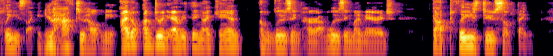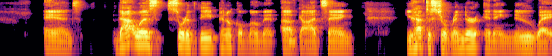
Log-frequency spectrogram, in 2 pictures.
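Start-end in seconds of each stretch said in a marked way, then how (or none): 0.0-7.9 acted-out crying, tearful voice. Speaker recounting breaking down while praying to god, retelling a crying plea. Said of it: "I broke down and cried and just said".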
